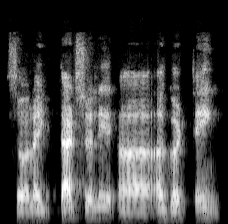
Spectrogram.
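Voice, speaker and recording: A man hosting a casual livestream interview, speaking in halting phrases with repeated fillers. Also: mid-range voice, a bit bright. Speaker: host of a developer livestream session.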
